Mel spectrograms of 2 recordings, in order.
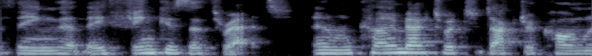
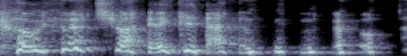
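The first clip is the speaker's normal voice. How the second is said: laughs through the words, a bit higher and louder; laughing self-talk; 6 semitones higher, 5 dB louder than usual. Pretend. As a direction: laugh your way back to hope.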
